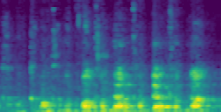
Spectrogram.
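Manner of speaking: softly urging the price down; hushed, repeated begging; urgent pleading. Acted. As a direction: plead under your breath, over and over.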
